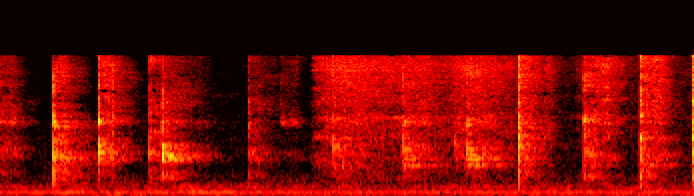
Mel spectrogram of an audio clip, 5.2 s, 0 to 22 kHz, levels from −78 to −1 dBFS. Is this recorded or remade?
recorded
